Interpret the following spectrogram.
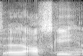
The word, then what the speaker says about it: Afsky: very special geeks or spectral wound played and offski I'm sure I mispronounced it yeah that's correct in Indonesia we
